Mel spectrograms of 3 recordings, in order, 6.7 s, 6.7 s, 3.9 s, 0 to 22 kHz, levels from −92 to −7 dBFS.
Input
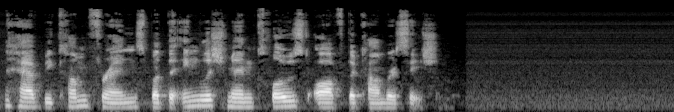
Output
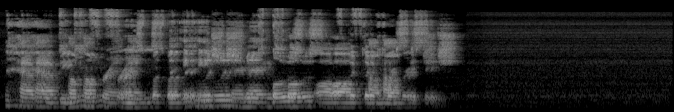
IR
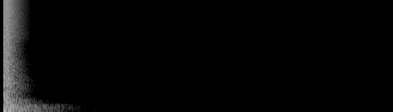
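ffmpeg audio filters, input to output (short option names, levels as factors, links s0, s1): -filter_complex "[0:a]aderivative,aecho=1:1:148.7|198.3:1|0.891,asplit=2[s0][s1];[1:a]atrim=start_sample=2205[s2];[s1][s2]afir=irnorm=-1:irlink=0,volume=0.0841[s3];[s0][s3]amix=inputs=2:normalize=0,acompressor=threshold=0.0251:ratio=6,volume=0.668"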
